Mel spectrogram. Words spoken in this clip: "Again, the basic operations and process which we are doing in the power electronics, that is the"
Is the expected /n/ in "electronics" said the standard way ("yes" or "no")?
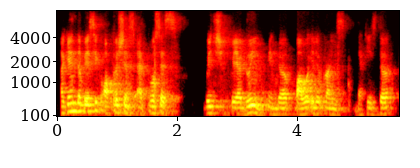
no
